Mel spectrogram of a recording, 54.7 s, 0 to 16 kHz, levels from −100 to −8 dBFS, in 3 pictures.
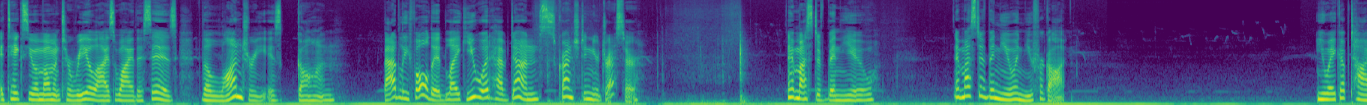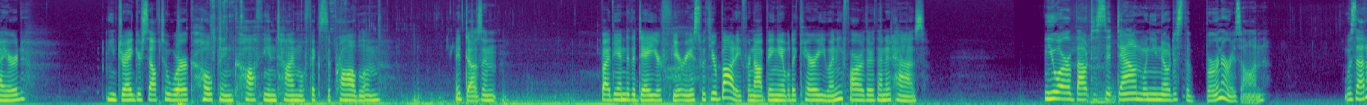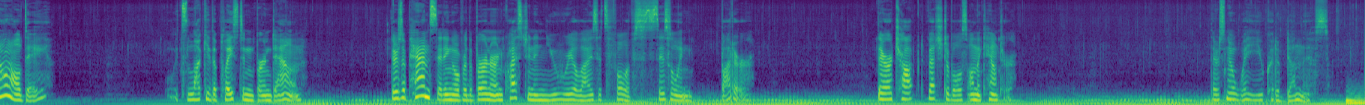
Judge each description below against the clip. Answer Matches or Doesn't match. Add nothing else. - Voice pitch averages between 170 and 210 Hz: Matches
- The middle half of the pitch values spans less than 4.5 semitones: Matches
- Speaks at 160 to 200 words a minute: Doesn't match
